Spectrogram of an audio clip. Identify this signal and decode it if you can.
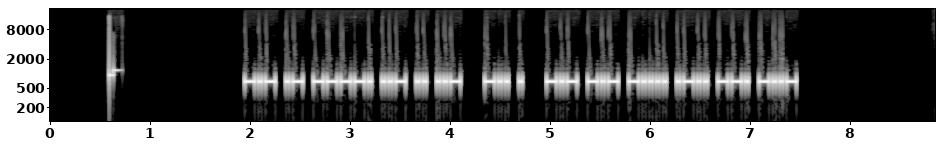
Morse code, heard as a keyed tone, about 36 wpm, 700 Hz. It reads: KA9UIU DE KK6LGX
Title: USA Callsign DE Callsign - 6 Characters - 35wpm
